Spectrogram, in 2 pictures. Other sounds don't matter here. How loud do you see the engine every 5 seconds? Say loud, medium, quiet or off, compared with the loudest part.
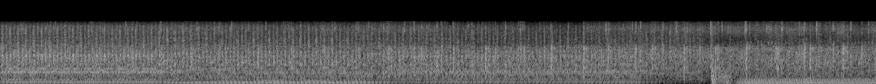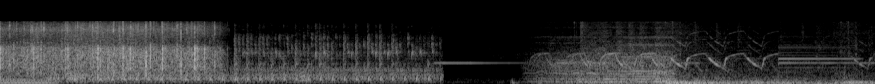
loud, medium, medium, quiet.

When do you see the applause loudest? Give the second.
10 s.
